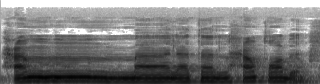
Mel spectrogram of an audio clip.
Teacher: হাম গুন্না হবে মিম আর নুনের মধ্যে তাসদীদ থাকলে ওয়াজিব গুন্না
